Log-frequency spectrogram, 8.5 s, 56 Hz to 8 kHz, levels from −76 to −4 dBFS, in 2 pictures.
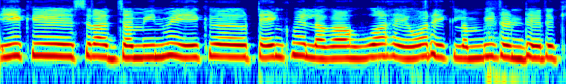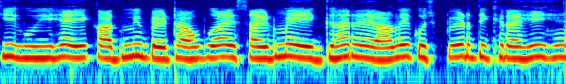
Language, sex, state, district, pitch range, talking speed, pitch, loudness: Hindi, female, Chandigarh, Chandigarh, 260-285 Hz, 240 wpm, 275 Hz, -12 LUFS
